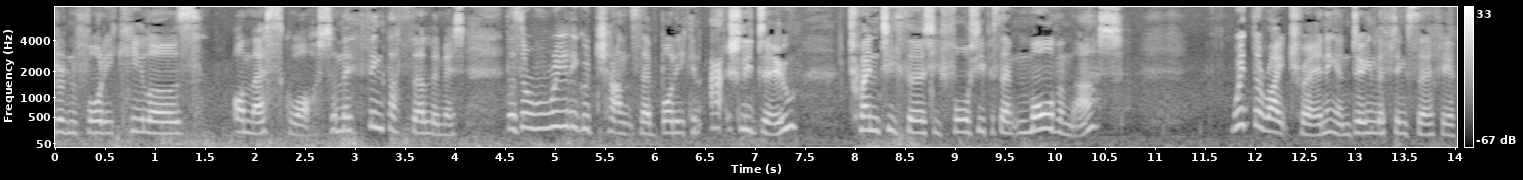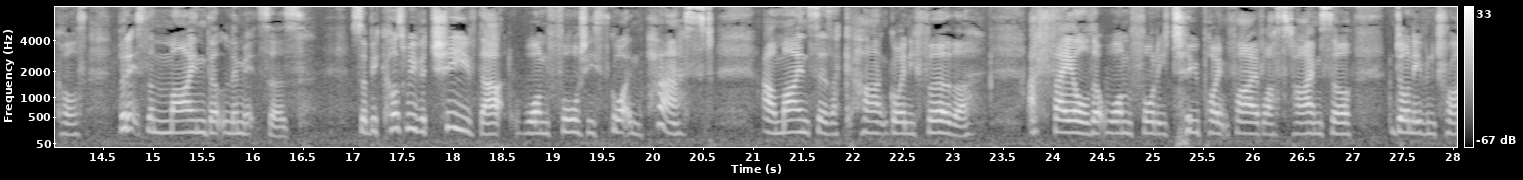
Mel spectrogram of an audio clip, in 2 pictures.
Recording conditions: outdoors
